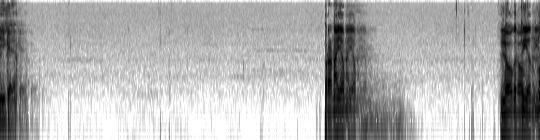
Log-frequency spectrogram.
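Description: A man speaks slowly into a microphone, in bursts with long pauses, with some echo.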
